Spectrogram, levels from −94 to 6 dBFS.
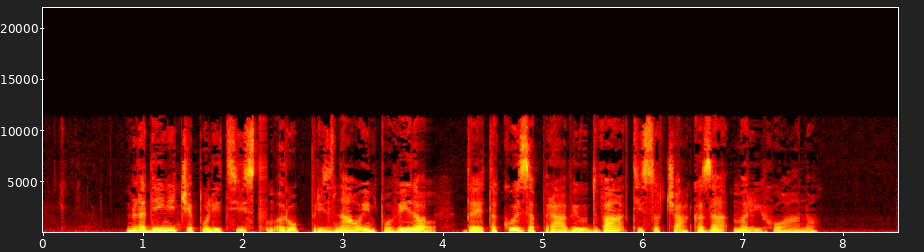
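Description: Throughout, the speech sounds rough and grainy, with noise filling the gaps between harmonics and a thin, synthetic-sounding top band. This is likely low-delay AAC compression (AAC-ELD), whose short frames resolve pitch poorly, at a bitrate around 32 kbps. Brief smeared, noisy patches interrupt the speech at 2.17 to 2.27 s, at 3.77 to 4.07 s just after "priznal in" in a broken cluster, at 5.41 to 5.44 s just before "dva tisočaka", and at 7.07 to 7.25 s. These are AAC frame loss with concealment, where the decoder rebuilt missing frames from the last good spectrum.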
